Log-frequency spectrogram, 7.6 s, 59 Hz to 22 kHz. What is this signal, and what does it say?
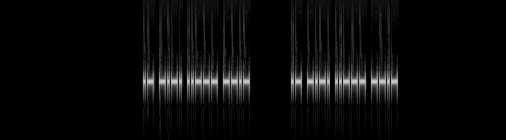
Morse code, heard as a keyed tone, about 40 wpm, 700 Hz. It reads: AC2Q AC2Q
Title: USA Call Signs - 4 Characters - Repeated 2x - 40wpm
